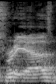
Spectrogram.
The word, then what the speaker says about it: Riaz: Now, did I get Riaz right, or is it Riaz? It's Riaz, but I don't mind exotic pronunciations, however you want to call it.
